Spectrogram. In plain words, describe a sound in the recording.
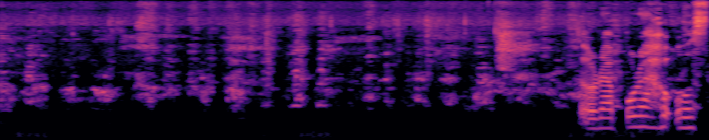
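Ducks make soft, quiet chattering calls nearby.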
